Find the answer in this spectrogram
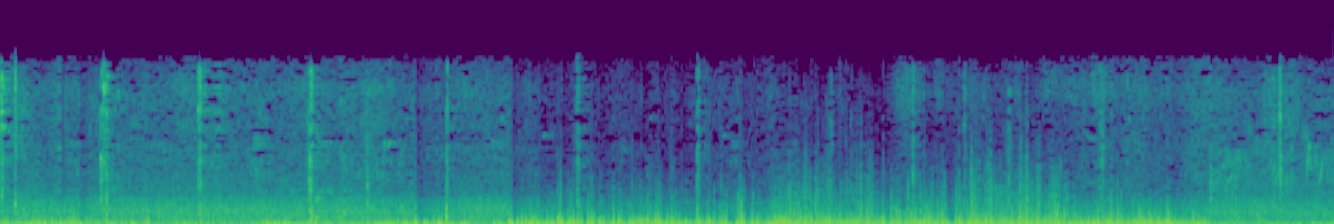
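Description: Wind rumbling on the microphone outdoors, with scattered light clicks and knocks through it.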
